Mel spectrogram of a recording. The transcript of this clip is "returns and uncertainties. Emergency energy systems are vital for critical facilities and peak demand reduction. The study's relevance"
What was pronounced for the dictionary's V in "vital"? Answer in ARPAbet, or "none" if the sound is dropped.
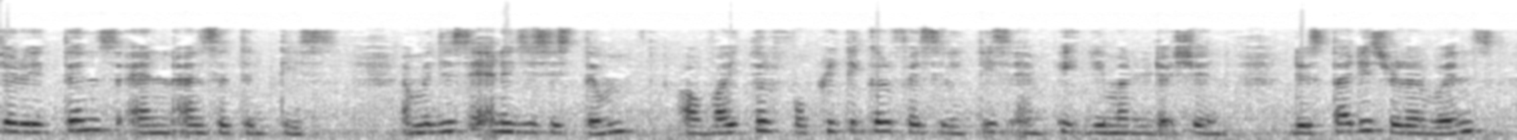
V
